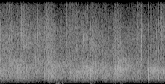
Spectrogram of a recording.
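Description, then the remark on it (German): An audience breaks into sustained applause for God, a dense wash of many hands clapping at once with steady loudness and scattered sharper claps standing out across the crowd noise. “Können wir Gott mal einen riesigen großen Applaus geben für das, was er für uns getan hat?”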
